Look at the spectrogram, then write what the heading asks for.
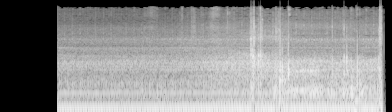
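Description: Steam-hauled train standing at a station platform: a steady low rumble that cuts in suddenly under a second in, with several sharp knocks and clatters in the last two seconds, before cutting off abruptly.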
